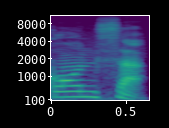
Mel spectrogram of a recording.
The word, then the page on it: kaun saa: Hindi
